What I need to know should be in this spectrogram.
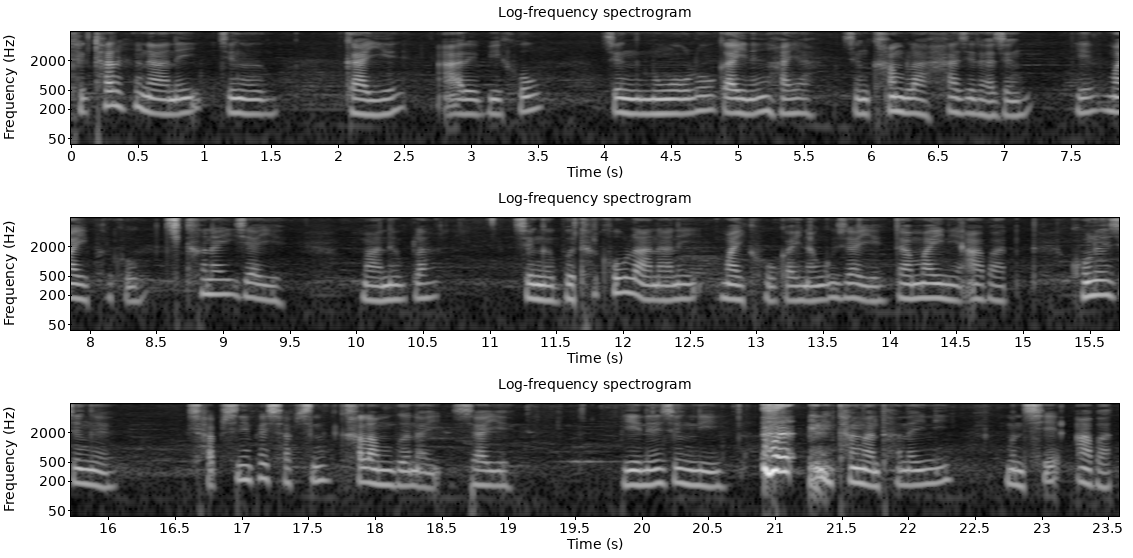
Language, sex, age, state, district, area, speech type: Bodo, female, 45-60, Assam, Kokrajhar, urban, spontaneous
